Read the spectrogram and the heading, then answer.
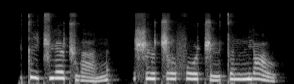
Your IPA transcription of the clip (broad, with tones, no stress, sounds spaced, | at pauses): t̪ i˥˩ t͡ɕ ɥ ɛ˥ ʈ͡ʂ w a˨˩˦ n | ʂ ɻ̩˥ ʈ͡ʂ ɤ˥ f o˥ ʊ̯ ʈ͡ʂ ɻ̩˧˥ t̪ ə˥ n n̪ j ɑ˥˩ ʊ̯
